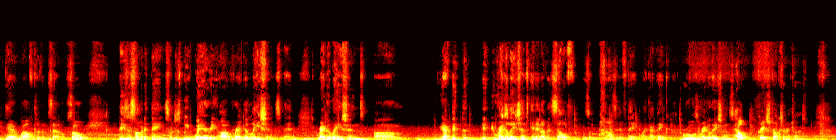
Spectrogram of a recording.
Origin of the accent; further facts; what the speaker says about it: New York, United States; I'm from New York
